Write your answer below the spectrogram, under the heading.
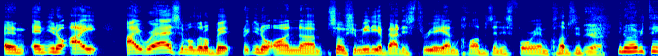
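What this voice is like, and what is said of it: Usual voice. Nothing is said of it.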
